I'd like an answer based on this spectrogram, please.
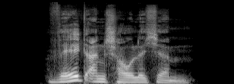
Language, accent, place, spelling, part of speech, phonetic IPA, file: German, Germany, Berlin, weltanschaulichem, adjective, [ˈveltʔanˌʃaʊ̯lɪçm̩], De-weltanschaulichem.ogg
- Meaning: strong dative masculine/neuter singular of weltanschaulich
